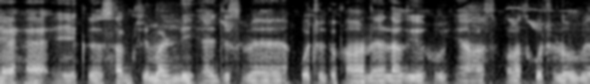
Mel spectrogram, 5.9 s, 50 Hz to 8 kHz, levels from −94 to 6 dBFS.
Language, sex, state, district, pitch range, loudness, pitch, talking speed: Hindi, male, Chandigarh, Chandigarh, 90-95 Hz, -19 LUFS, 90 Hz, 160 wpm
